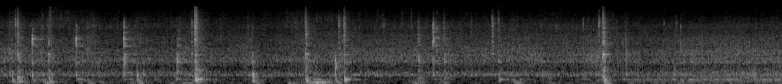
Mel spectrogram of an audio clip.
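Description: Spoon stirring raw chicken pieces and chopped vegetables in the stainless steel inner pot of an Instant Pot on sauté: a steady light sizzle with scattered clicks and scrapes of the spoon against the pot.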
